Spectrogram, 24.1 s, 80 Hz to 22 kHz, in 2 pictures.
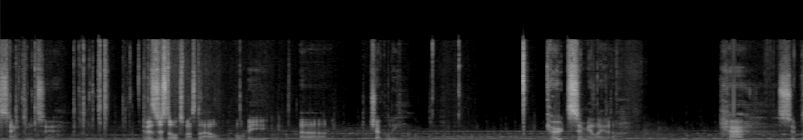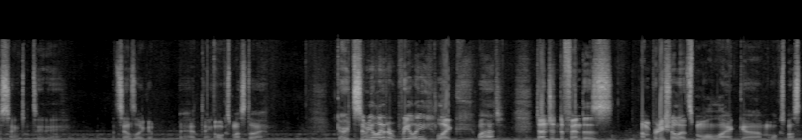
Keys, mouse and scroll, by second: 0.0-1.9 typing, 6.5 click.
